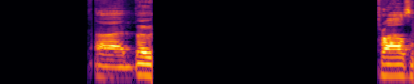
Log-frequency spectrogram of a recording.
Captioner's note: microphone audio cuts out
